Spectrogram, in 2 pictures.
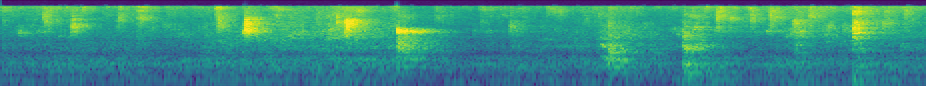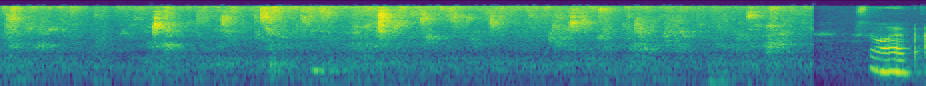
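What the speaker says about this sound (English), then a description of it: "So I've had my shower, washed off my guide tan" Shower water runs steadily in a home bathroom, a continuous hissing spray that shifts in texture as it strikes a body and surfaces, with a muffled voice now and then, cutting off abruptly near the end.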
